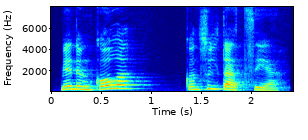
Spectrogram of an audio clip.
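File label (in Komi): меным колӧ консультация, Komi, female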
